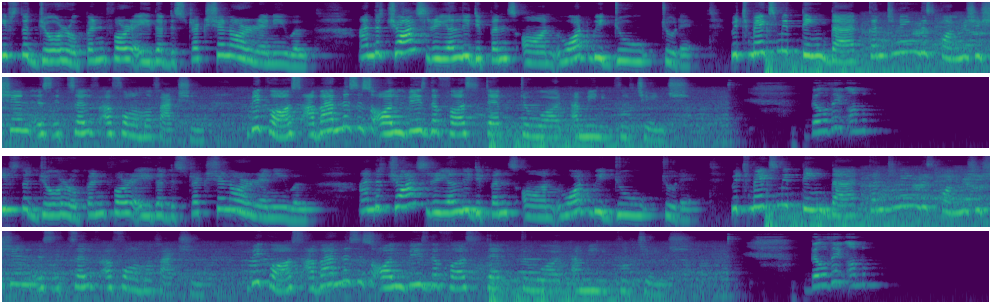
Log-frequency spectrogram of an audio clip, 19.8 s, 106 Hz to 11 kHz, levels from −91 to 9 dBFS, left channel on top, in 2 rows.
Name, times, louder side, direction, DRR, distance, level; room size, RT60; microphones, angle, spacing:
voice 1, 0.0-6.9 7.3-11.9 12.3-16.7, left 4 dB, 70° left, 0.8 m, -29 dB
sound 1, 4.2-4.8 7.6-11.9 14.7-16.6, equal, 40° right, 6.6 m, -39 dB
sound 2, 8.6-17.2, equal, 5° left, 1.8 m, -44 dB
voice 2, 17.3-18.5, right 4 dB, 80° right, 3.6 m, -38 dB
17.0 x 6.6 x 6.5 m
head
